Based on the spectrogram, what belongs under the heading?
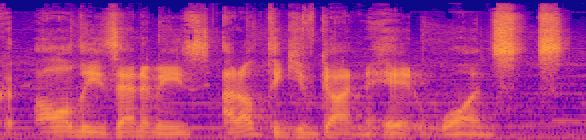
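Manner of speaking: usual speaking voice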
